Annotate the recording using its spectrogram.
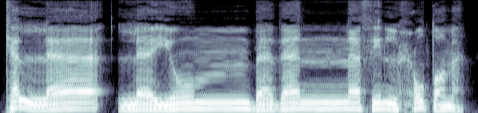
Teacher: And this meme appears in the middle of the word. So the noon and ba, when they follow one another in the same word, you don't pronounce noon or ba, but you pronounce meme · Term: assimilated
